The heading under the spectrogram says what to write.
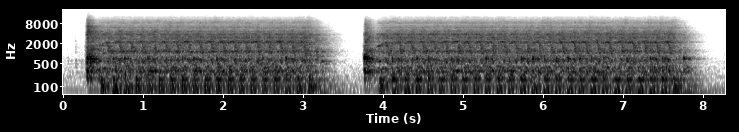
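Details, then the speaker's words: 1984 Honda Spree scooter, first start attempt after sitting for years: two steady cranking bursts of about three seconds each, never fires; possible fuel starvation, tank may be bone dry, fuel leak suspected. "see guys want to start so let's start there if it doesn't start because of bad gas or no gas haven't even checked that yet she might be bone dry brother"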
